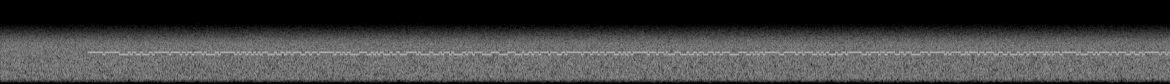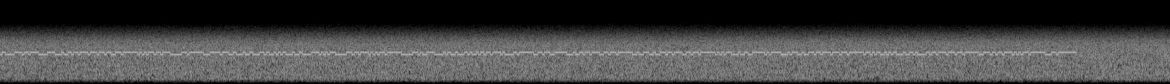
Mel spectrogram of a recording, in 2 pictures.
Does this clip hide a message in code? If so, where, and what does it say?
Yes: RTTY (45.45 baud, 170 Hz shift) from 0.9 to 22.5 s, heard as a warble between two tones, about 1600 Hz centre, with radio static. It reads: K3FY 0JOR MEHE99 7Q4QZ W94V4 G09XG8 6ZX8JO9 12Y5MU NR OYT6TB D3PV 0LL0Y VXHL1JR E1C6N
